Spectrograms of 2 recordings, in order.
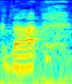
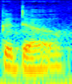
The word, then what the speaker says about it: Gadot: So, overall impression, without going into too many details, is that I felt like Gal Gadot, which I learned it is pronounced Gadot. I recently saw an article saying that instead of Godot, but good to know.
